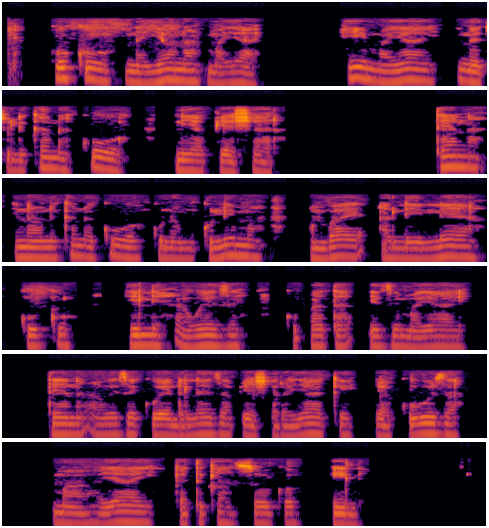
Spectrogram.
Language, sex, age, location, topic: Swahili, male, 25-35, Nakuru, finance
